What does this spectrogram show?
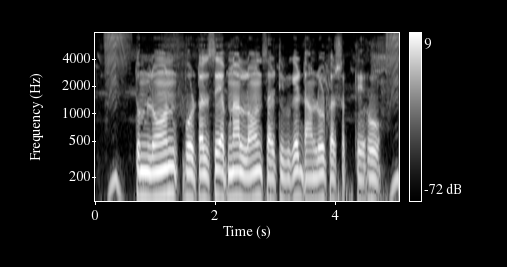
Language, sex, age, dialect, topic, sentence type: Hindi, male, 36-40, Kanauji Braj Bhasha, banking, statement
